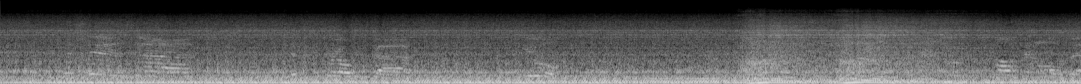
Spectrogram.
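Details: Honda CA160 Benly engine after carburetor rework (clogged pilot and main jets cleaned): steady even running, picks up cleanly when blipped and settles without stumbling; runs well.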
